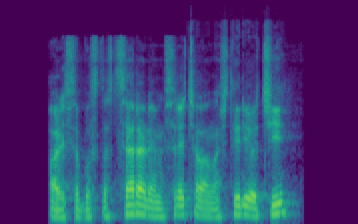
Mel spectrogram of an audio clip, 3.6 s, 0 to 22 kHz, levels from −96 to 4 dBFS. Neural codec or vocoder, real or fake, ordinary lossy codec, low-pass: none; real; Opus, 24 kbps; 19.8 kHz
